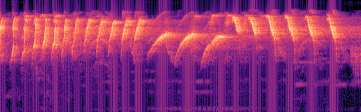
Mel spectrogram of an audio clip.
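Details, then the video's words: Rapid, tightly packed song of a small bird, sharp and rough, played to train caged birds; evenly spaced high notes at a fast steady beat, with a few lower swooping slurs in the middle. "Masteran burung kecil nembak"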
